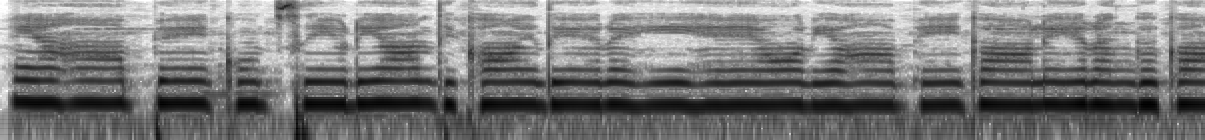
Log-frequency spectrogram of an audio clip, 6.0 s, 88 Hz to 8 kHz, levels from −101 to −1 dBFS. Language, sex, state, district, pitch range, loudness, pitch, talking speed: Hindi, female, Haryana, Rohtak, 275-285 Hz, -12 LUFS, 280 Hz, 150 wpm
